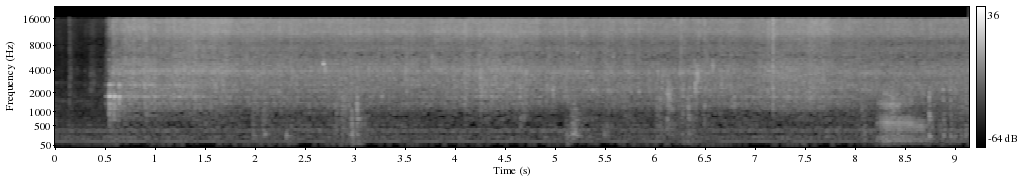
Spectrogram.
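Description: Red onion dropped into a generous amount of hot oil for pork and pineapple rice bowls, giving a sharp start followed by a steady, close sizzle and crackle that continues throughout with a few faint clinks.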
